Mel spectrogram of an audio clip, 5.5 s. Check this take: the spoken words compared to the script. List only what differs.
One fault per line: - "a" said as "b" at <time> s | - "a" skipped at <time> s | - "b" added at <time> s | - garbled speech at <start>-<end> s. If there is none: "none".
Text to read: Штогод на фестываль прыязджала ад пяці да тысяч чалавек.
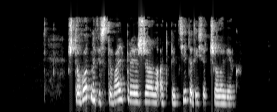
none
